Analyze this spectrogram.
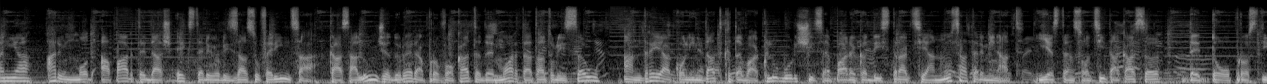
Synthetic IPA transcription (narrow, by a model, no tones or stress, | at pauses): niaaɾe̞unmo̞d̪apart̪e̞d̪e̞aʃʲe̞kst̪e̞ɾio̞ɾizasufe̞ɾint̪sa̰kasəalund͡ʒe̞d̪uɾe̞ɾeapɾo̞vo̞kat̪əd̪e̞moart̪eat̪at̪ulujsəw | and̪ɾe̞jako̞lind̪at̪kɨt̪e̞vakluburʲʃise̞paɾe̞kəd̪ist̪ɾʔakt̪sianusat̪e̞rmina̰t̪je̞st̪e̞ɨnso̞t̪sit̪akasə | d̪e̞d̪o̞wəpɾo̞st̪i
